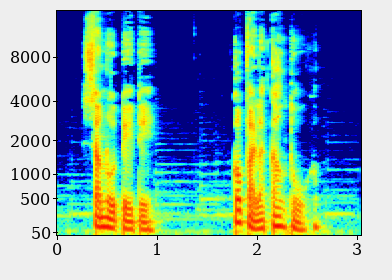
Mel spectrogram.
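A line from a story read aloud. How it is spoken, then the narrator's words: Soft, childlike, innocent. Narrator (Vietnamese): Hàn Nguyên Học khuôn mặt ngây thơ như trẻ con, kéo tay của Vương Sàn Hồ khẽ nói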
